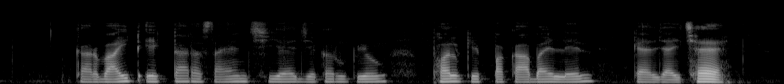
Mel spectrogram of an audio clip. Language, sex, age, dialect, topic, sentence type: Maithili, male, 18-24, Eastern / Thethi, agriculture, statement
